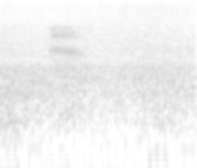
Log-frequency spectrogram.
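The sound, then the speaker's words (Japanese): Ocean waves wash onto the shore as a soft, steady hiss of surf with no distinct crashes and no voices. “波の音を聞きながら、こうしてご主人にギューってくっついてるだけで幸せです。”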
